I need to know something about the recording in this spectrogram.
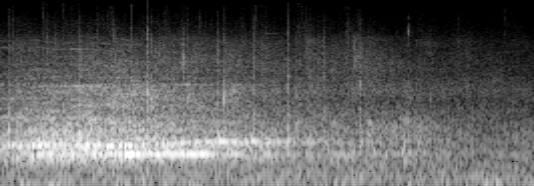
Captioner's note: crowd cheers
